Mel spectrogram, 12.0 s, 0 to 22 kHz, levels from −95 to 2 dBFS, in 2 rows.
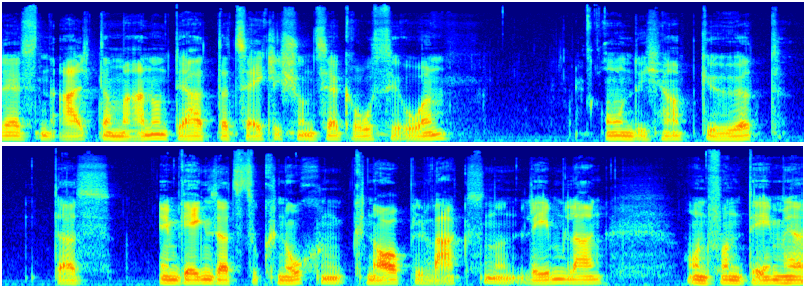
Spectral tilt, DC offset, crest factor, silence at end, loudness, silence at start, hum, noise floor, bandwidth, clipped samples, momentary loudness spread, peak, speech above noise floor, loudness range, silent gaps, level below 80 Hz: -5 dB/octave; under 0.1%; 24 dB; 0 s; -25 LUFS; 0 s; none; -61 dBFS; over 20 kHz; under 0.1%; 10 LU; 0 dBFS; 36 dB; 6 LU; none; -58 dBFS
